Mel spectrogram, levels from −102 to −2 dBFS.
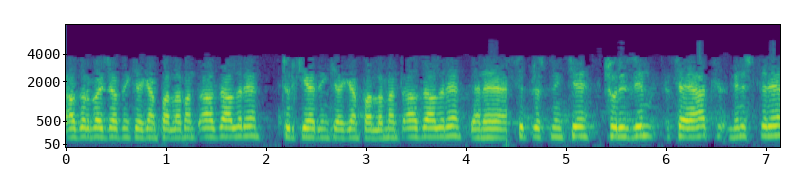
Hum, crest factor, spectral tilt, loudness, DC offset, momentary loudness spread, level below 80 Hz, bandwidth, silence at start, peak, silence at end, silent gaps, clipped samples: none; 14 dB; -11.5 dB/octave; -19 LUFS; under 0.1%; 5 LU; -70 dBFS; 4 kHz; 0 s; -4 dBFS; 0 s; none; under 0.1%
